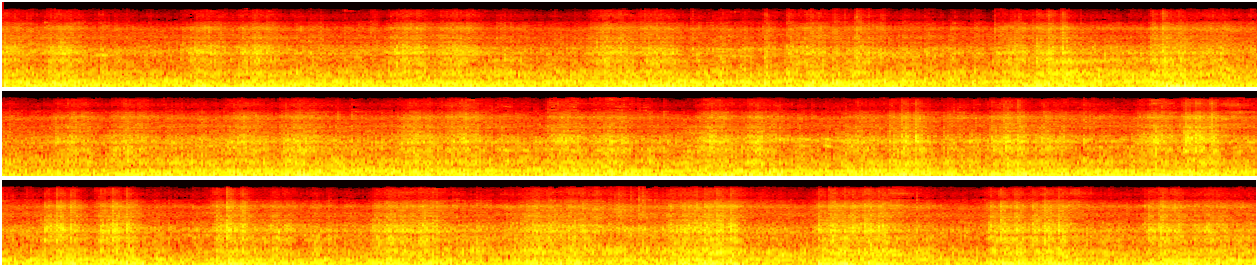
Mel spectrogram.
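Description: Freight cars of a long train rolling past close by: a steady rumble of steel wheels on rail, with clusters of clacks as the wheel sets cross the rail joints.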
